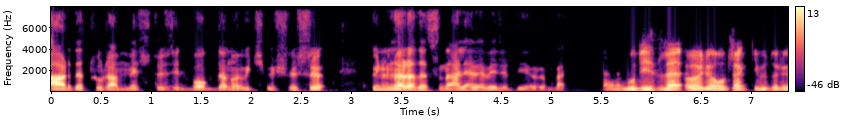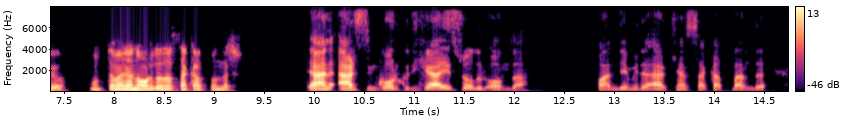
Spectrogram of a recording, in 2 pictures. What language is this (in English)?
Turkish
